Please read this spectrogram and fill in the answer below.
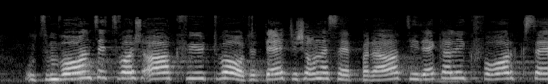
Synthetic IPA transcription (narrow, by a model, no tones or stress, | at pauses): ut͡sʊmʋoːnsɪt͡sʋoːɪʃɑːkfyːɾtʋɔːɾd̥əd̥ɛtɪʃonəsɛpɑɾɑːtːiɾɛɡəlɪkfɔːɾkseː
